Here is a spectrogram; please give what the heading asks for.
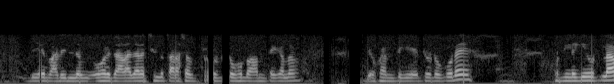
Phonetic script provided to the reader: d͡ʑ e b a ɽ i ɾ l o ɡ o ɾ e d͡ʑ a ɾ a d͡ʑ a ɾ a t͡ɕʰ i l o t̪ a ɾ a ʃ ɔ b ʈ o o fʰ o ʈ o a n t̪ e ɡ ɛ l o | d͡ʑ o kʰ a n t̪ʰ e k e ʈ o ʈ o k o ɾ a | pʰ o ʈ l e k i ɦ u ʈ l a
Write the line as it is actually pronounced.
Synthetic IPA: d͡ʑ e b a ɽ i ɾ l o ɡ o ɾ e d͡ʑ a ɾ a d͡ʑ a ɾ a t͡ɕʰ i l o t̪ a ɾ a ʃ ɔ b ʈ o o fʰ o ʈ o a n t̪ e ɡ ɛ l o | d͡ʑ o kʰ a n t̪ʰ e k e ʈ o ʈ o k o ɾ e | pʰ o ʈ l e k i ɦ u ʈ l a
